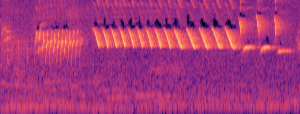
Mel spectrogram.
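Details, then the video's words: Canary singing intensely: a fast buzzy trill, then a string of about sixteen sharp, evenly repeated high notes, closing with a few upslurred whistles, with a low hum beneath. "Canary ( chim hoàng yến hót cực căng)"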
